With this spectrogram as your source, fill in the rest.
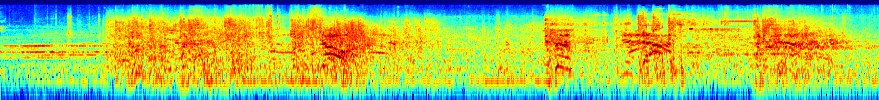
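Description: Gunfire rattles loudly and rapidly.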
